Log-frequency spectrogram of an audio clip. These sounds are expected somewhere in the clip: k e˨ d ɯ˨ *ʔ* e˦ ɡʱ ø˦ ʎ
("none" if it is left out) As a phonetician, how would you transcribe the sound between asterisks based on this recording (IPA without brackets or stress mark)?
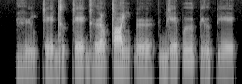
k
